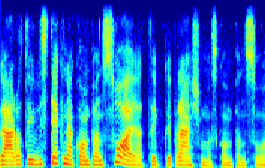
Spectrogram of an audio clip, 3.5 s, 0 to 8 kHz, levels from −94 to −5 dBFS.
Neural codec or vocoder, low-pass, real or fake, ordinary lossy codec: none; 7.2 kHz; real; Opus, 24 kbps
